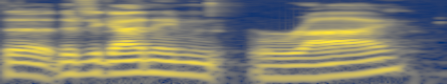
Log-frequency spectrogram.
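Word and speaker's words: Rhye: there's a guy named ry like the like the bread but it's spelled r-h-y-u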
